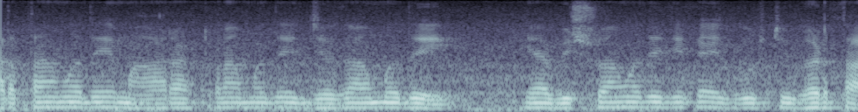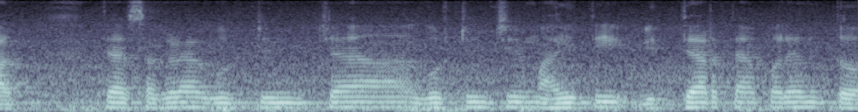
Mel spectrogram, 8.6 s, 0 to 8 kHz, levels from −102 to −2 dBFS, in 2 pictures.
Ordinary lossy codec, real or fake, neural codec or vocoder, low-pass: none; real; none; none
